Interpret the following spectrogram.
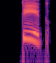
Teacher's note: se debe pronunciar de forma aspirada es decir expulsando un mayor nivel de aire y generando una ligera explosión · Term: t fuerte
